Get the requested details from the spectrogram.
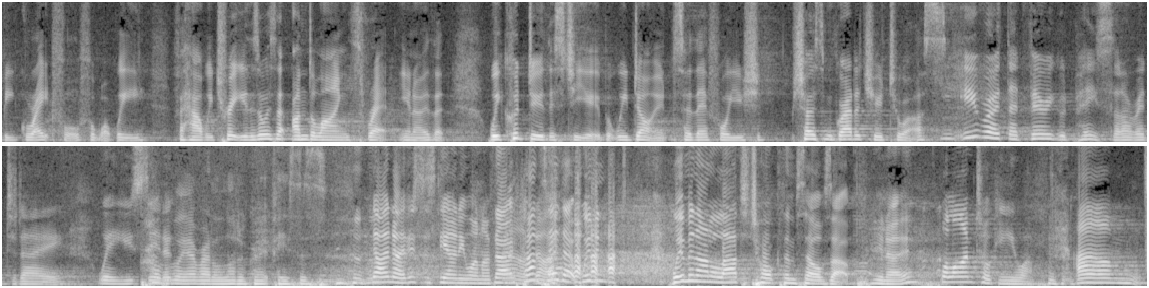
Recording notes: recorded at the 2017 Newcastle Writers Festival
